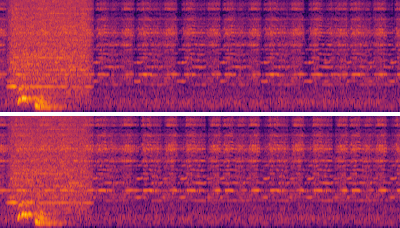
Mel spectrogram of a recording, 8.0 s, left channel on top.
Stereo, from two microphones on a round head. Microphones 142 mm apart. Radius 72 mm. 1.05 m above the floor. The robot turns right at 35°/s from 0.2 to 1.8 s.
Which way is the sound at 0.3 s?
85° right.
